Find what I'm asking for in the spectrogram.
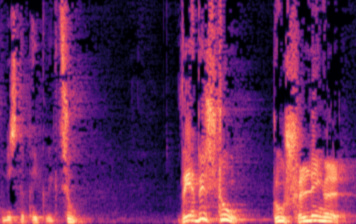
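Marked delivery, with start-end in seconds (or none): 1.8-3.5 much higher, louder furious shout; shouting captain. Acted. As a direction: yell at the drunk in the barrow. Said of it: "rief er". (den Landstreicher anbrüllen)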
